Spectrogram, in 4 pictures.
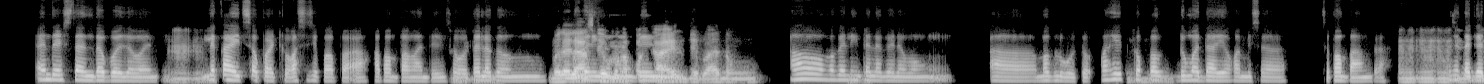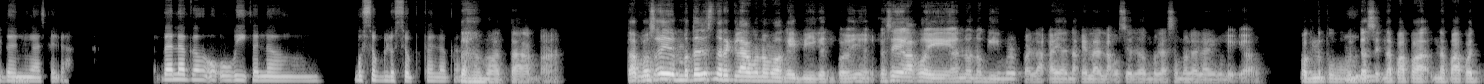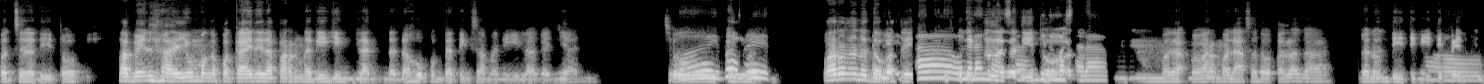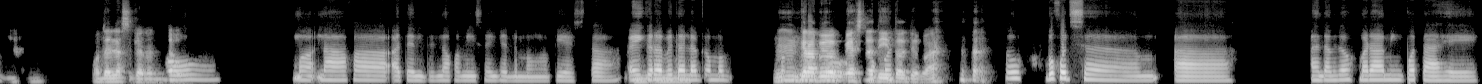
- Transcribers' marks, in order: other background noise; laugh
- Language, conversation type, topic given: Filipino, unstructured, Ano ang pinaka-kakaibang pagkain na natikman mo?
